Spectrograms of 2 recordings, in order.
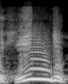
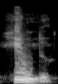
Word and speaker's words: Hindu: But these people, they could not pronounce Sa, so it became Ha. Sa became Ha. The Sindhu became Hindu. So the river Sindhu became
